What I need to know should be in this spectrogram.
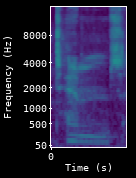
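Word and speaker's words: Thames: I hate by the way that it's pronounced temps and not ths.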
